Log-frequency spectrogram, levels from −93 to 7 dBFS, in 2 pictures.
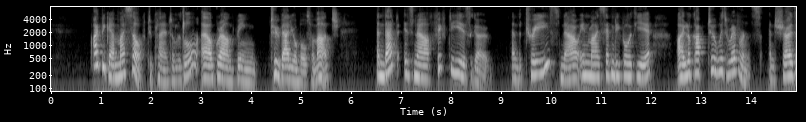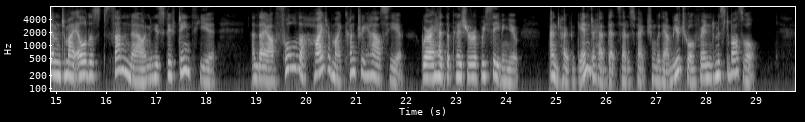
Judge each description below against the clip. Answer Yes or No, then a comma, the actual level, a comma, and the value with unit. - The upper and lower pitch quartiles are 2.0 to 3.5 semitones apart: No, average, 5.1 semitones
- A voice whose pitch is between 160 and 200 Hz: Yes, medium, 185 Hz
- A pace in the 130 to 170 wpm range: Yes, average, 160 wpm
